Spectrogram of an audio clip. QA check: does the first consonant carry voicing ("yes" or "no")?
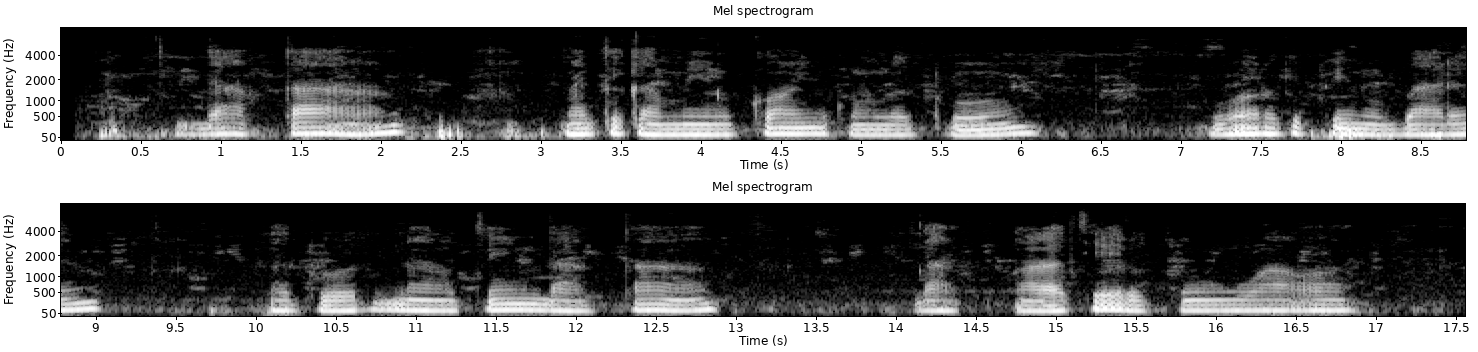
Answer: yes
